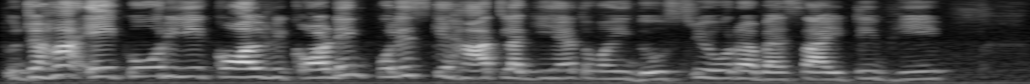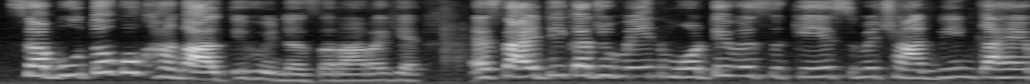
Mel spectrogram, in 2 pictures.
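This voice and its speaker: A woman delivers news commentary in a high, sharp and forceful voice. Her phrasing is emphatic and repetitive, like a presenter working through a report. She sounds a little away from the microphone. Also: recorded from a distance.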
